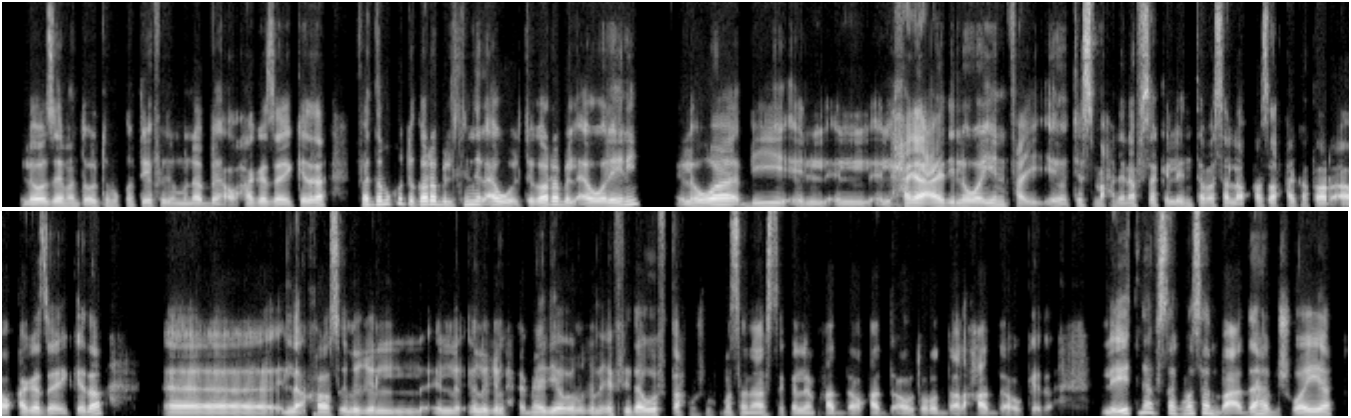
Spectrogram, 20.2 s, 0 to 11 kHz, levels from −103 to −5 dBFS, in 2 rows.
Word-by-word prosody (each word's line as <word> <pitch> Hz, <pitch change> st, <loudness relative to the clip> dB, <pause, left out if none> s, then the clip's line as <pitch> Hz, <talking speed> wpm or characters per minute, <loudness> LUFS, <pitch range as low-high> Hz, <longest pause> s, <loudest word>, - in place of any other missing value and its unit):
اللي 115 Hz, -, +1 dB
هو 120 Hz, -, +7 dB
زي 130 Hz, +2 st, +2 dB
ما 130 Hz, -, -3 dB
أنت 130 Hz, -, -10 dB
قُلت 130 Hz, -, -2 dB
ممكن 130 Hz, 0 st, -10 dB
تقفل 135 Hz, 0 st, -4 dB
المنبه 115 Hz, 0 st, -2 dB
أو -, -, -4 dB
حاجة 115 Hz, +1 st, -1 dB
زي 115 Hz, -1 st, +1 dB
كده، 140 Hz, +6 st, +2 dB, 0.2 s
فأنت 160 Hz, +4 st, +2 dB
ممكن 205 Hz, +5 st, -1 dB
تجرّب 185 Hz, -4 st, +5 dB
الاتنين 175 Hz, +4 st, -3 dB
الأول. 170 Hz, -3 st, +3 dB
تجرّب 180 Hz, -3 st, +4 dB
الأولاني 145 Hz, +8 st, +2 dB, 0.3 s
اللي 115 Hz, -, -3 dB
هو 165 Hz, +4 st, +7 dB
بي 130 Hz, +3 st, -4 dB, 0.2 s
ال 110 Hz, -1 st, -8 dB
ال 115 Hz, -1 st, -7 dB
الحاجة 135 Hz, +4 st, +5 dB
عادي، 135 Hz, +3 st, +5 dB
اللي 135 Hz, -2 st, -2 dB
هو 130 Hz, 0 st, +4 dB
ينفع 135 Hz, -2 st, -2 dB
ي 115 Hz, 0 st, -6 dB
تسمح 145 Hz, -3 st, 0 dB
لنفسك 130 Hz, +3 st, -2 dB
اللي 120 Hz, +1 st, -4 dB
أنت 125 Hz, 0 st, -6 dB
مثلًا 125 Hz, +2 st, -1 dB
لو -, -, 0 dB
حصل 130 Hz, -, 0 dB
حاجة 130 Hz, -1 st, -5 dB
طارئة 120 Hz, -, +1 dB
أو 105 Hz, -, +3 dB
حاجة 120 Hz, 0 st, +3 dB
زي 105 Hz, -2 st, -2 dB
كده، -, -, +1 dB, 0.5 s
آآ 475 Hz, -, +2 dB
لأ -, -, +1 dB
خلاص 120 Hz, -2 st, 0 dB
إلغي 125 Hz, -2 st, -2 dB
ال 115 Hz, -2 st, -7 dB
ال 115 Hz, +2 st, -6 dB
إلغي 130 Hz, -2 st, -1 dB
الحماية 120 Hz, +2 st, -5 dB
دي 120 Hz, -1 st, +1 dB
أو 115 Hz, -, +1 dB
إلغي 120 Hz, -1 st, -6 dB
القفل 130 Hz, +4 st, -5 dB
ده 130 Hz, -, +4 dB
وافتح 130 Hz, -2 st, -2 dB
وشوف 110 Hz, +3 st, -27 dB
مثلًا 115 Hz, -2 st, -4 dB
عايز 110 Hz, 0 st, 0 dB
تكلّم 110 Hz, 0 st, -6 dB
حد 100 Hz, -1 st, -1 dB
أو -, -, -3 dB
حد -, -, 0 dB
أو -, -, -3 dB
ترُد -, -, -6 dB
على -, -, -1 dB
حد -, -, -2 dB
أو -, -, -4 dB
كده. -, -, -12 dB, 0.4 s
لقيت -, -, +2 dB
نفسك 195 Hz, -6 st, -1 dB
مثلُا 190 Hz, +3 st, 0 dB
بعدها 155 Hz, -, +3 dB
بشوية 135 Hz, +2 st, +2 dB
130 Hz, 225 wpm, -23 LUFS, 115-145 Hz, 0.5 s, هو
